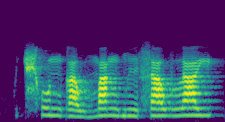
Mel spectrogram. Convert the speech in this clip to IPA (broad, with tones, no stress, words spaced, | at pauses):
t͡ɕʰo˧nɡa˨˩w ma˧ŋbĩ˨˩ sa˧w la˦j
